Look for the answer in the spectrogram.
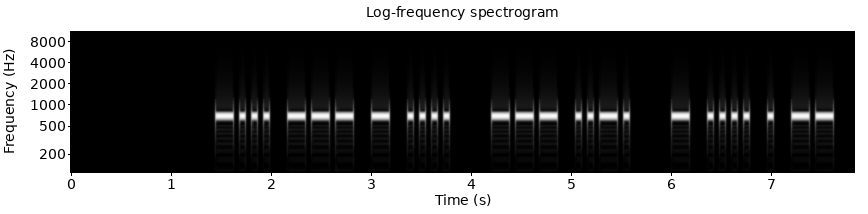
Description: Morse code, heard as a keyed tone, about 20 wpm, 700 Hz. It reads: BOTH OF THEM
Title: Sentences from Top 1000 Words - Review Part 3 - 20wpm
